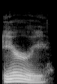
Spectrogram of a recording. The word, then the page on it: airy: American English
